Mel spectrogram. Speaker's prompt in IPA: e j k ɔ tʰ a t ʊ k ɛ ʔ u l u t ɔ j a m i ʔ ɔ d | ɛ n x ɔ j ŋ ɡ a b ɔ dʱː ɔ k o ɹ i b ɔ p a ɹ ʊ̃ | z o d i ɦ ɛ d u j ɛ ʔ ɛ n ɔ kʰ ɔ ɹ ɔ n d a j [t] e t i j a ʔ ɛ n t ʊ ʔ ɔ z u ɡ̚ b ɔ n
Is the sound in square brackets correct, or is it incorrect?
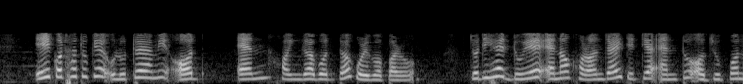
correct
